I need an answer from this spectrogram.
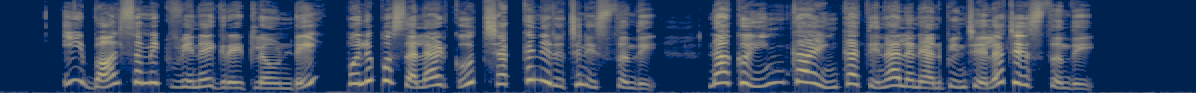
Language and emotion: Telugu, happy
